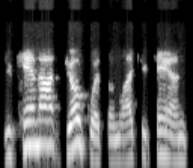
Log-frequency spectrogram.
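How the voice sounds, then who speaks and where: A man's voice: fairly high pitch, expressive, measured pace, no echo. An older man being interviewed, talking and reading old letters aloud. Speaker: podcast guest reading a relative's wartime letters. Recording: tinny, phone-like call audio.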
